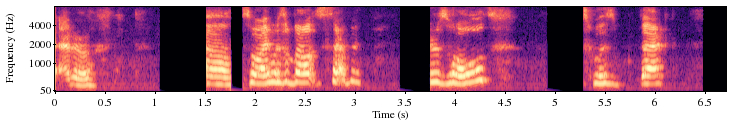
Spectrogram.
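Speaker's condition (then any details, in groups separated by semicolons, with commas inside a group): Cerebral palsy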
